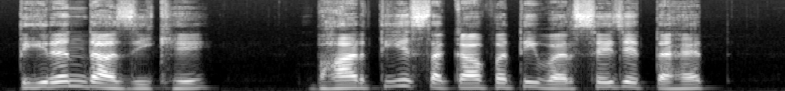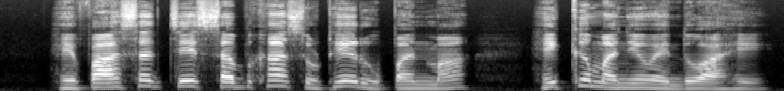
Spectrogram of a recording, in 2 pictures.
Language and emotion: Sindhi, neutral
